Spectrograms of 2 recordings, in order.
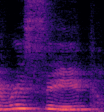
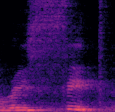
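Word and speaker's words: receipt: Food chip food y reit ojo con la pronunciación de esto reit Esta p no suena reit que es el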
